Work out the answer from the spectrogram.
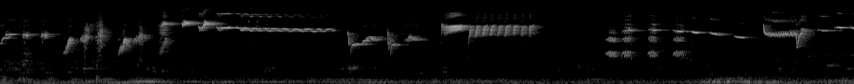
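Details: Jongkangan singing energetically, recorded as a master song for training other birds: a varied string of high whistles, sharp rising and falling notes and short trills with brief pauses, including a near-silent gap before the phrases resume.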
